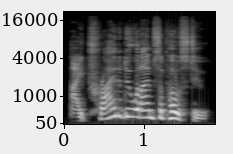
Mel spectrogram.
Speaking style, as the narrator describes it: he spat in my face

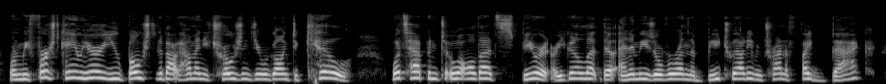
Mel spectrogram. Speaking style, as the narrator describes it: calling out desperately to Zeus

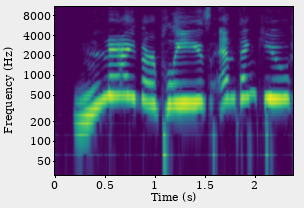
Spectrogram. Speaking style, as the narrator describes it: shouted Jack

